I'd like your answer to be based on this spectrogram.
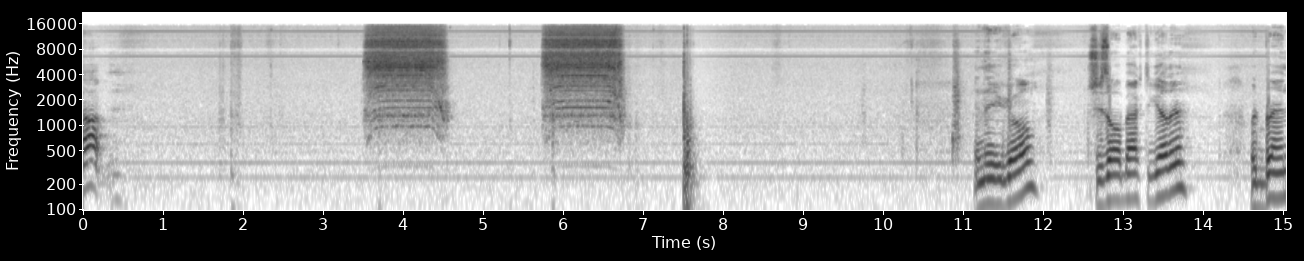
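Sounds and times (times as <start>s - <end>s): power screwdriver spinning: 3.5s - 4.7s, 5.7s - 6.8s.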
